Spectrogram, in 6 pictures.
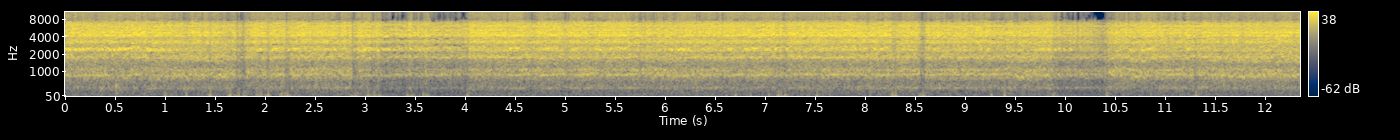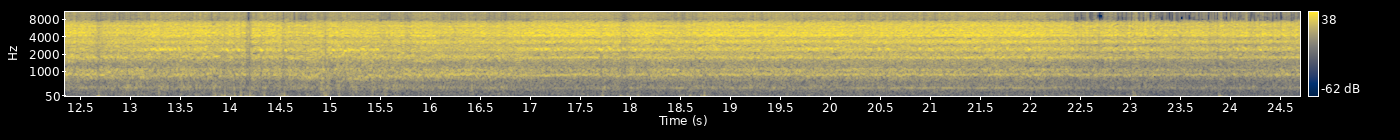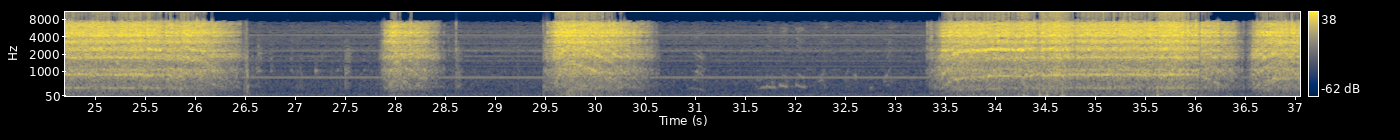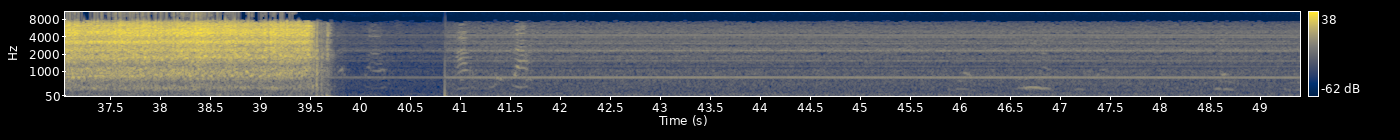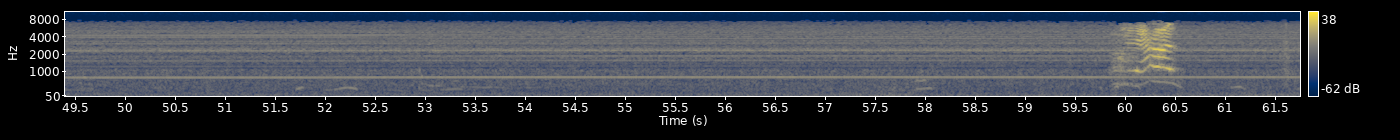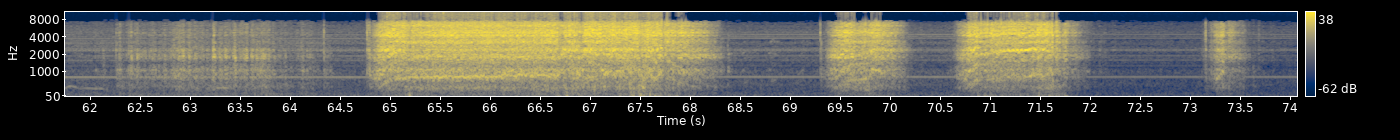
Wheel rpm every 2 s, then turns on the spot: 210, 220, 230, 230, 230, 230, 230, 220, 230, 230, 230, 240, 230, 30, 0, 0, 30, 220, 150, 170, 0, 0, 0, 0, 0, 0, 0, 0, 0, 0, 0, 10, 80, 180, 10, 90, 10.
62-64 72-74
